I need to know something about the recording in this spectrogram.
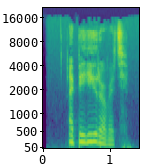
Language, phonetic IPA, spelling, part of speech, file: Russian, [ɐpʲɪˈrʲirəvətʲ], оперировать, verb, Ru-оперировать.ogg
- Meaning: 1. to operate on (someone) 2. to operate, to conduct military operations 3. to carry out a commercial or financial transaction 4. to operate, to use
